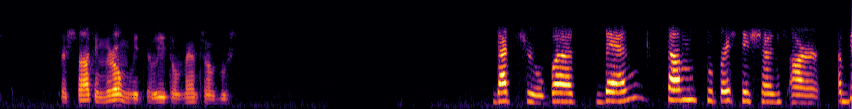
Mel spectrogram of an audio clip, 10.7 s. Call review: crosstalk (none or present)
none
